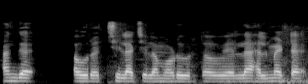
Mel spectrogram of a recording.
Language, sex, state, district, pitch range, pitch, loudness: Kannada, male, Karnataka, Dharwad, 140-150 Hz, 145 Hz, -18 LUFS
